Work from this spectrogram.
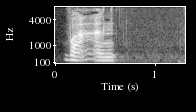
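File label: "碗", Chinese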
